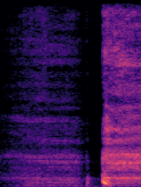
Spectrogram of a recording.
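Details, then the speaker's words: Adult recovering from flu, still with a heavy cough: after a soft breath and brief catch, one loud, harsh, forceful cough. "Comme vous entendez, j'ai encore une grosse toux. Donc, c'est pas super évident."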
